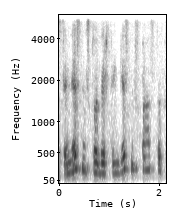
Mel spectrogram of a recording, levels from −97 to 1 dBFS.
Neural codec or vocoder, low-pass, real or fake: none; 5.4 kHz; real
